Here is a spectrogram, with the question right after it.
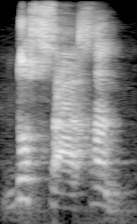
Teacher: दंत स नहीं है, तालव्य स है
